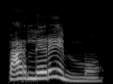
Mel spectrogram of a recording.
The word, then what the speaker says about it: parleremmo: In the future, we use one M and we use two M's for the conditional. Listen to the difference. Parleremo. Parleremmo.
